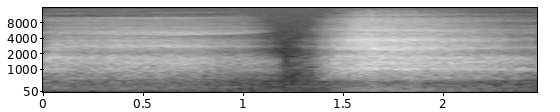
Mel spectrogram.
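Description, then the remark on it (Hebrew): A person demonstrating deep belly breathing: a long, airy exhale followed by a brief pause and then a deep, full inhale, clearly audible with no talking. “כן, תינוק הוא נושם בטן, ואז החזה מתמלא, כי נגמר המקום בבטן.”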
